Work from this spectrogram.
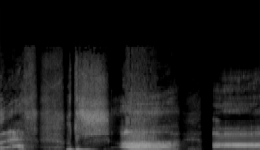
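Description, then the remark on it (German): A voice imitates bodybuilders screaming while lifting weights in a gym, letting out a series of loud, drawn-out groans and grunts in bursts, with short pauses between them, forceful. “und diese dummen scheiß Bodybuilder-Typen, die dann immer so schreien und das Gewicht knallt irgendwo.”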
